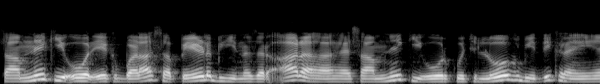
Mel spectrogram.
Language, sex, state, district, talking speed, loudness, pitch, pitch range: Hindi, male, Jharkhand, Ranchi, 210 wpm, -14 LUFS, 140 Hz, 135-165 Hz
